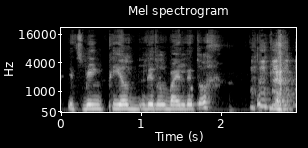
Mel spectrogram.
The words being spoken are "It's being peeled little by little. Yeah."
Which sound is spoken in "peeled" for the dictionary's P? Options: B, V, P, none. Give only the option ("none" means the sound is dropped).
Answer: P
